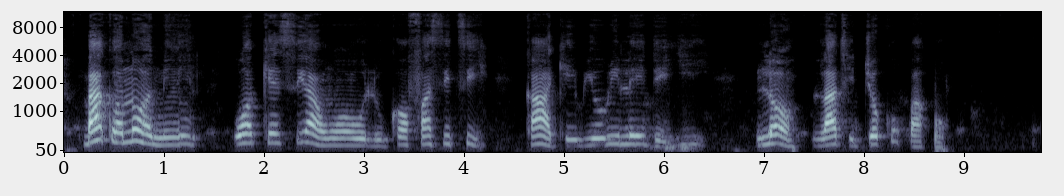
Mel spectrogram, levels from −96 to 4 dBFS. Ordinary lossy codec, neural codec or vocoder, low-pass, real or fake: none; codec, 24 kHz, 0.9 kbps, WavTokenizer, medium speech release version 2; none; fake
